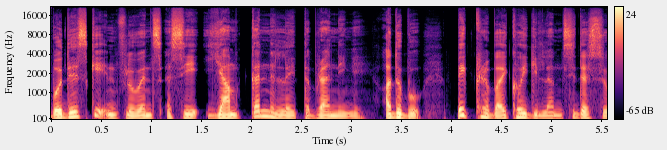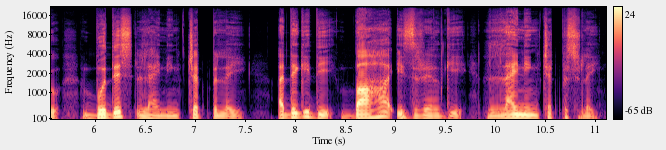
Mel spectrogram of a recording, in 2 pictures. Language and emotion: Manipuri, neutral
